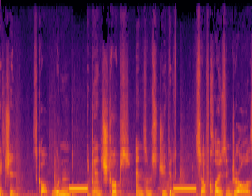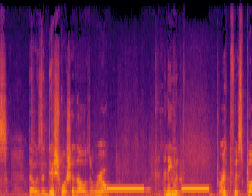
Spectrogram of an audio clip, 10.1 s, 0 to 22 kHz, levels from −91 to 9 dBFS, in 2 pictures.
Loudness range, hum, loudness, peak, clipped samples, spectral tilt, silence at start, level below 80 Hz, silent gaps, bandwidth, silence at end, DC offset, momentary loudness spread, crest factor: 1 LU; none; -16 LUFS; -2 dBFS; under 0.1%; -2.5 dB/octave; 0 s; -50 dBFS; none; over 20 kHz; 0 s; under 0.1%; 8 LU; 14 dB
